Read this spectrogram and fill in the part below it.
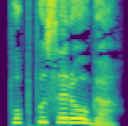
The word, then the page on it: ಪುಪ್ಪುಸರೋಗ: puppusa rōga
